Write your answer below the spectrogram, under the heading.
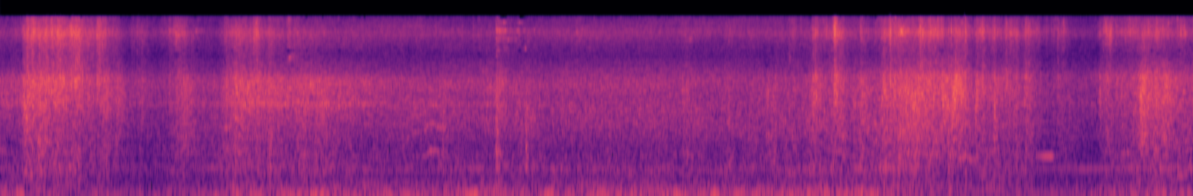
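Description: Case backhoe loader's diesel engine running steadily under load as its bucket pushes apart a sheet-metal and wood structure, with one sharp knock about five seconds in.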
